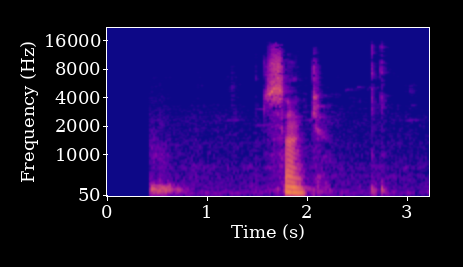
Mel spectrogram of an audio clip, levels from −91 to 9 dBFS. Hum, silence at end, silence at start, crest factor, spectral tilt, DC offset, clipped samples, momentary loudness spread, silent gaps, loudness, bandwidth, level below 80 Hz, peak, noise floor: none; 0.45 s; 0.45 s; 24 dB; -4.5 dB/octave; under 0.1%; under 0.1%; 27 LU; none; -29 LUFS; 15.5 kHz; -68 dBFS; -10 dBFS; -67 dBFS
